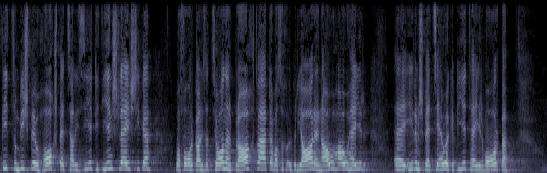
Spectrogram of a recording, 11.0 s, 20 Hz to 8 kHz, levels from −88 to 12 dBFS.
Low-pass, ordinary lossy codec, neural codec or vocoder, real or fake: none; none; none; real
